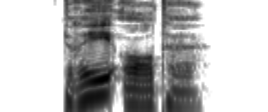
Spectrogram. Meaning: nominative/accusative/genitive plural of Drehort
- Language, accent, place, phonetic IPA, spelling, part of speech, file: German, Germany, Berlin, [ˈdʁeːˌʔɔʁtə], Drehorte, noun, De-Drehorte.ogg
